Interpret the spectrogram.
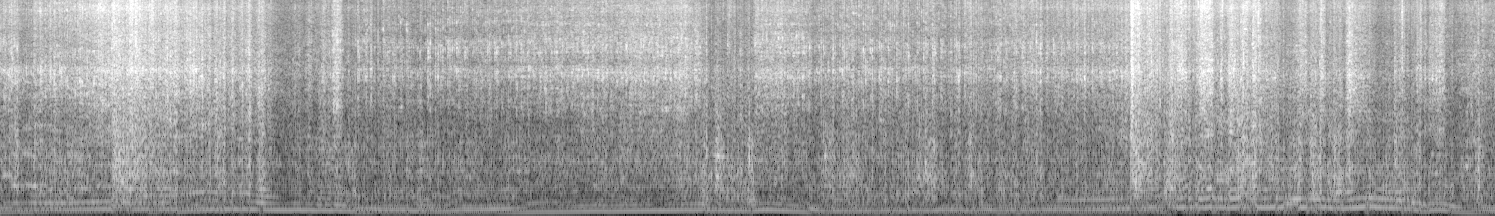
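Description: Demolition derby car's engine heard from inside the cabin, revving up and falling back again and again as the car is driven. Several sharp knocks cut through, the loudest about eleven seconds in.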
